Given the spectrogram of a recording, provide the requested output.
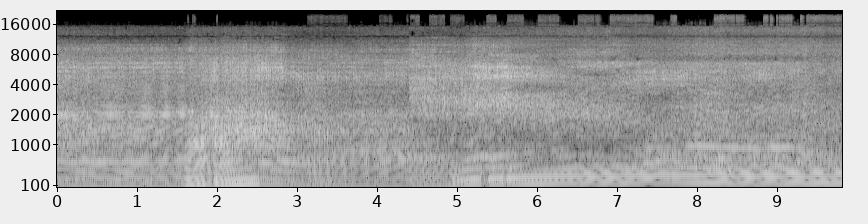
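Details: Homelite HT17 two-stroke hedge trimmer after replacing missing fuel lines and adjusting the carb: snaps up to a high screaming rev, drops back, then holds a steady clean pitch; runs good, only the blades need sharpening.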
